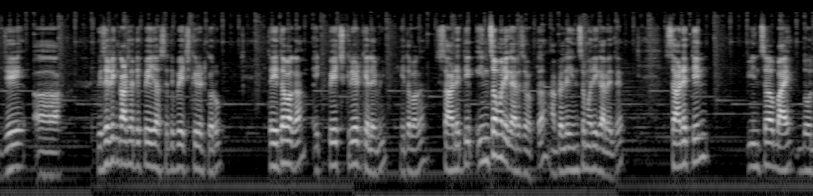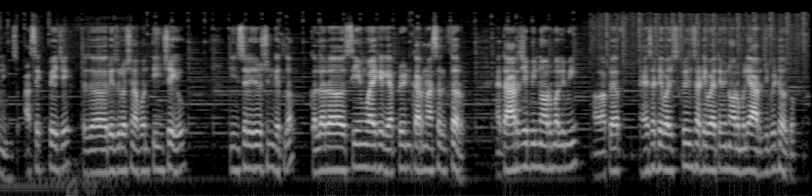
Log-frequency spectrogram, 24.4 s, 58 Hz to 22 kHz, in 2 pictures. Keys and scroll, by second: 14.0 3, 14.2 0.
